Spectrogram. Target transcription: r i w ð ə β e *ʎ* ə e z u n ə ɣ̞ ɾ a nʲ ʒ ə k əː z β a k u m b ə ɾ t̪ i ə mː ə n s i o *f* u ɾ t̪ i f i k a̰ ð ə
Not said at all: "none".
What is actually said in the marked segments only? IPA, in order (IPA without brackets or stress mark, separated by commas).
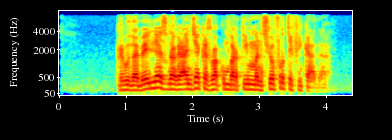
ʎ, f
